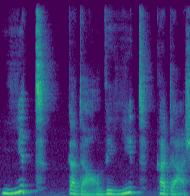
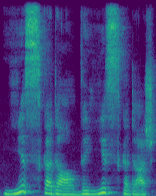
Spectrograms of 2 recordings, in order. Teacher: A modern-day Hebrew speaker would say Yit Gadal v'yit kadash. You can hear that there's a t sound instead of a s sound.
